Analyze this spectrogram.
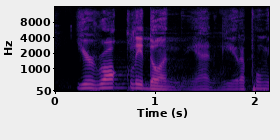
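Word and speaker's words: Euroclydon: It says there but no long after a attemptious head wind arose called Uroclidon. Yan. Ang hirap pong i-pronounce ano. So ako na lang po magpo-pronounce para sa inyo. Euroclidon.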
